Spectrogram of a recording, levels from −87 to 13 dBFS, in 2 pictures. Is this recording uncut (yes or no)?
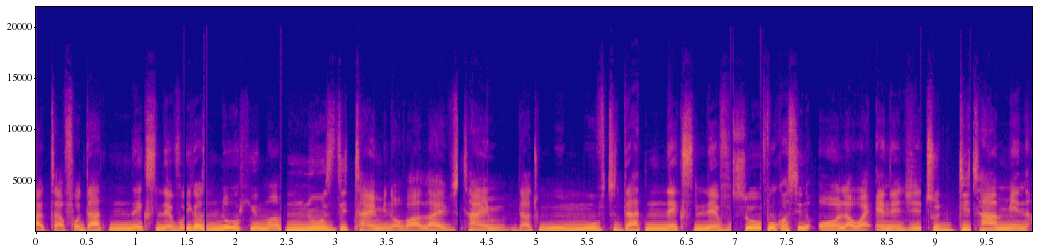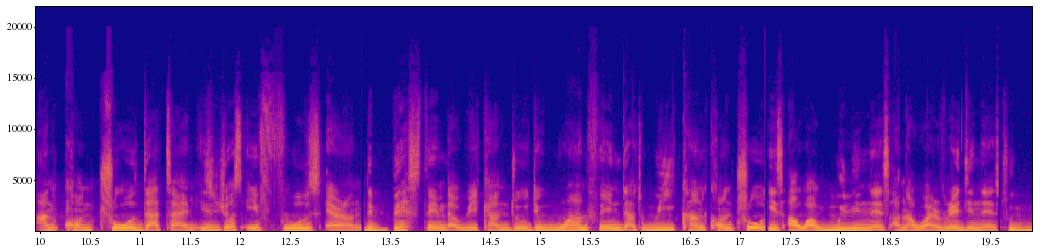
yes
